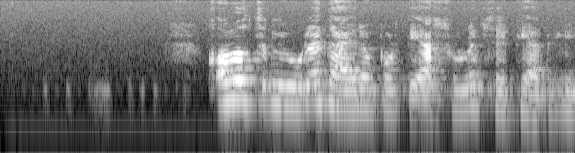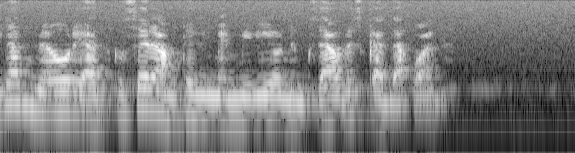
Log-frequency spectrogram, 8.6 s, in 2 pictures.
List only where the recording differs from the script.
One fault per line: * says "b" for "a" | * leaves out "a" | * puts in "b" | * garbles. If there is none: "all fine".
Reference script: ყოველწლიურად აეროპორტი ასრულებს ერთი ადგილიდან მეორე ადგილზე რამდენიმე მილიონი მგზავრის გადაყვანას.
all fine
